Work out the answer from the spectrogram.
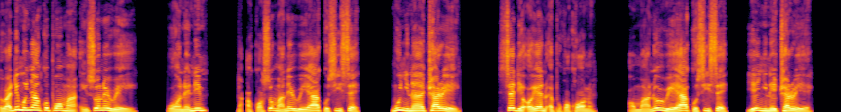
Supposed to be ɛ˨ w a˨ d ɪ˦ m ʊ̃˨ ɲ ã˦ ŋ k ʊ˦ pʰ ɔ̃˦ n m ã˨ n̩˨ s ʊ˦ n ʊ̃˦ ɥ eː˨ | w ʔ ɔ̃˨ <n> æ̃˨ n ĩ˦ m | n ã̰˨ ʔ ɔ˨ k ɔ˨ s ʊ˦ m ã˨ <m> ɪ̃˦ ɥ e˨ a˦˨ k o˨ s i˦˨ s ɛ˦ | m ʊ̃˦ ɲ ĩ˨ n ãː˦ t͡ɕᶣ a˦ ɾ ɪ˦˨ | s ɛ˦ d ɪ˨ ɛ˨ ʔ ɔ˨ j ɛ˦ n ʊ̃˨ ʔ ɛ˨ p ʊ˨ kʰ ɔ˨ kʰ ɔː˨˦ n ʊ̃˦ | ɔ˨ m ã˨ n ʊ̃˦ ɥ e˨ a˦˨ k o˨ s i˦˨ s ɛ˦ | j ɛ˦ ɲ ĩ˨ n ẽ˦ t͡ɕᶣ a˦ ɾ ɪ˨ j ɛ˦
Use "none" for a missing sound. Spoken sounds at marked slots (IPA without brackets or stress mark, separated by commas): n, n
